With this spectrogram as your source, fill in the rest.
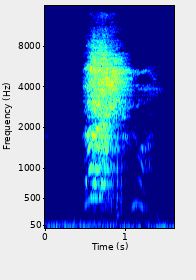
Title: Attack sneezes cold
